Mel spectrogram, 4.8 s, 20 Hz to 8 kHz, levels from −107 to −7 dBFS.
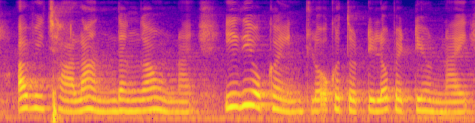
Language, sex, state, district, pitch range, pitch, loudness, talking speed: Telugu, female, Telangana, Komaram Bheem, 220-255 Hz, 230 Hz, -16 LUFS, 140 wpm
